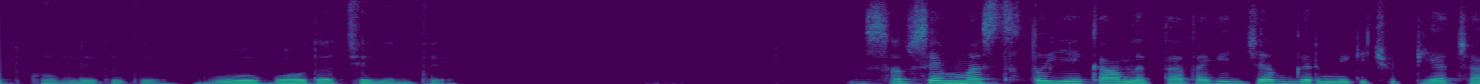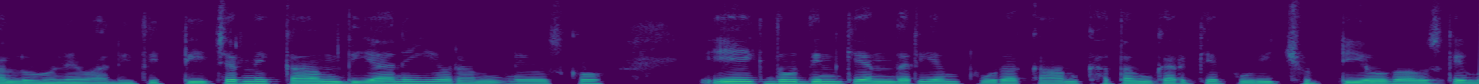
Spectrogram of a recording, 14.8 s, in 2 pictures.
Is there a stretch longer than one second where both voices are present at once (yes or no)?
no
